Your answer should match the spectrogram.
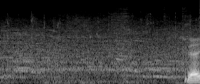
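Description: Basketball game sound: a steady crowd hubbub in an arena with a ball bouncing on the hardwood court.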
